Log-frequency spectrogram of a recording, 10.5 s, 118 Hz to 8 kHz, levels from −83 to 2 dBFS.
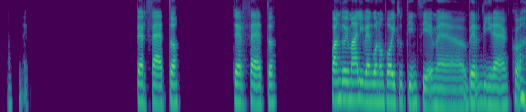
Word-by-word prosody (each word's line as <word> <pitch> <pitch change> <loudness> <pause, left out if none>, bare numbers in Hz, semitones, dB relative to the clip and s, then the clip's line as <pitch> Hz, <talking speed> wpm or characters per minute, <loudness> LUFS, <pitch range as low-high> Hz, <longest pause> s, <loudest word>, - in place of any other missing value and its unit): Okay. 155 0 -20 2.2
Perfetto. 165 0 +2 1.1
Perfetto. 165 -1 +1 1.1
Quando 185 +1 +4
i 190 - +3
mali 185 0 +4
vengono 175 -1 +1
poi 170 -1 +2
tutti 165 -1 -6
insieme, 145 -3 -3
ehm, - - -7
per 160 +1 +1
dire, 155 -3 -1
ecco. 155 0 -5
165 Hz, 80 wpm, -24 LUFS, 155-175 Hz, 2.2 s, Quando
